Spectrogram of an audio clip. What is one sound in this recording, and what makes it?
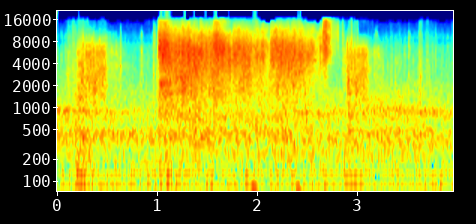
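A blade whooshes through the air in quick swings.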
